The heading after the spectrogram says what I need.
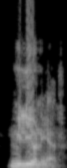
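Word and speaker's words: millionaire: উচ্চারণটা হবে মিলি ও নেয়ার। ঠিক আছে, MILLIO, মিলিও, NAIRE, নেয়ার, মিলিয়নেয়ার।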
